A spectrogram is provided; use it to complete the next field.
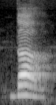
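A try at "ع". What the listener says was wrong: না, দাল কখনো তার বাম পাশের হরফকে ধরে না। হুম, দাল কখনো তার বাম পাশের হরফকে ধরে না। মিম, এটা হলো আইন।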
